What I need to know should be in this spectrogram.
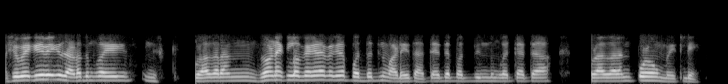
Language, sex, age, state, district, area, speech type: Goan Konkani, male, 30-45, Goa, Bardez, rural, conversation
